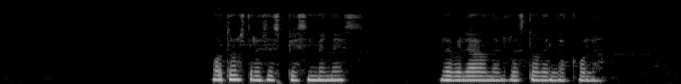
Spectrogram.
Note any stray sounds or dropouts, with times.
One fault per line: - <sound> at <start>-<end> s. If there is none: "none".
none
